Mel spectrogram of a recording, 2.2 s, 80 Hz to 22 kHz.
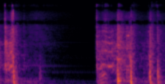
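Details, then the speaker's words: Blown small-block T-bucket, first start attempt with no fuel in it: strong starter spin, then sharp irregular pops from the pipes without catching; ignition timing 180 degrees out. "Starter sounds good, huh? Yeah. Sounds good. We're popping all that thing, boy. We're 180 out."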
